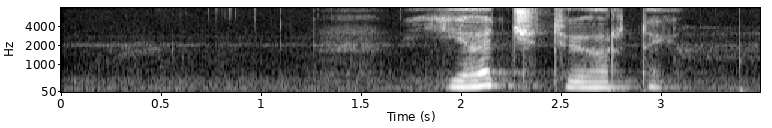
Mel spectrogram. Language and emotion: Russian, neutral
